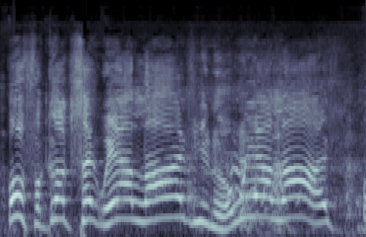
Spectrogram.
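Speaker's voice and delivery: loud, high-pitched mock outrage; exasperated scolding. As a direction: imitate a scandalised radio host protesting. Retold interviewer scolds after rude answer.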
